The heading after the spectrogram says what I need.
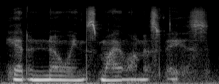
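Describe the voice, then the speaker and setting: A woman whispering a first-person story in a soft, steady ASMR reading. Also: medium pitch, normal speed, husky.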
